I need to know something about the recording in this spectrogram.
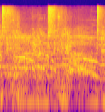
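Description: Punk rock band playing live at loud volume, heard from close to the stage: distorted electric guitars and drums under a shouted lead vocal with cymbal hits.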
